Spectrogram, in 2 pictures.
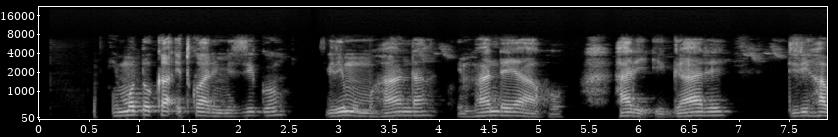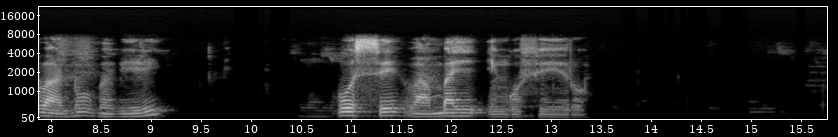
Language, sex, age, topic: Kinyarwanda, male, 25-35, government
